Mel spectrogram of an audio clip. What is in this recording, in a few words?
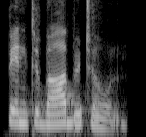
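"pentobarbitone", Indian English; Dictionary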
